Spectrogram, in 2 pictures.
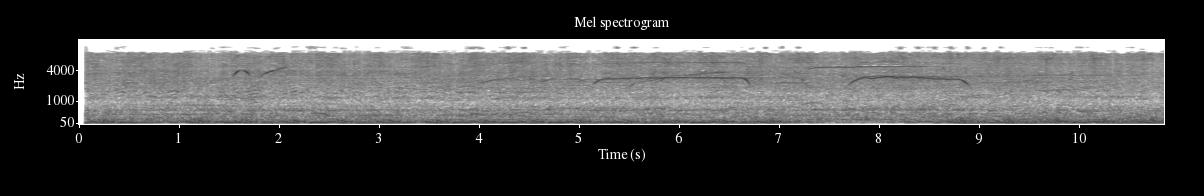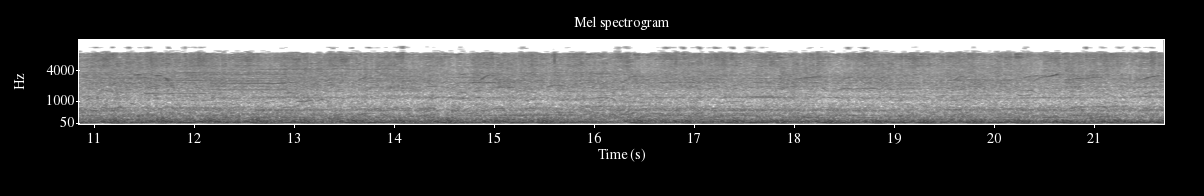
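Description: Loud, steady stadium ambience: the crowd's chatter mixed with music over the public address, heavy in the low end. A few short, high gliding tones stand out between about four and nine seconds in.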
